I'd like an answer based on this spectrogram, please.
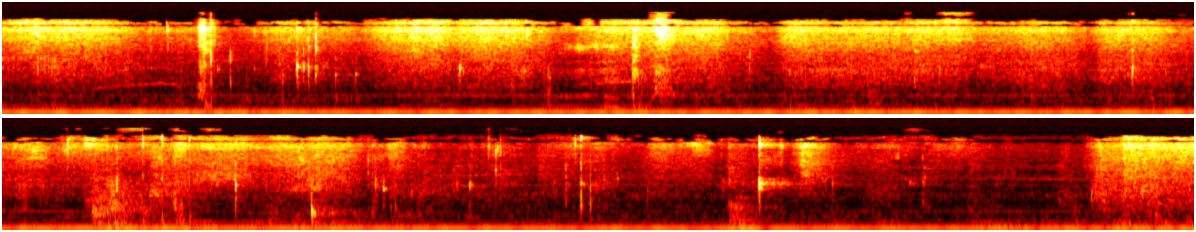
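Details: Three Shih Tzu puppies eating indoors: soft biting and chewing clicks over a steady low electrical hum, with no calls or barks heard.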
